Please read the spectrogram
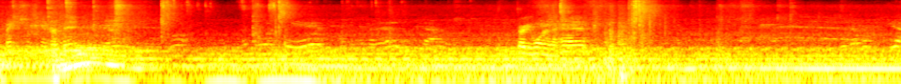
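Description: Steady low electric hum of a workshop, with scattered clicks and knocks from a tape measure being pulled and handled against a fiberglass boat deck, and a few mumbled words about seven seconds in.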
